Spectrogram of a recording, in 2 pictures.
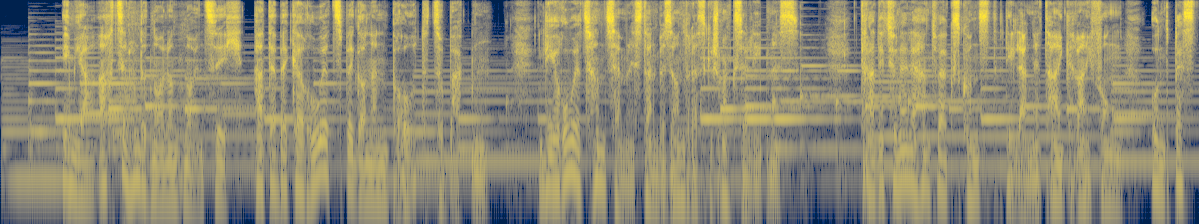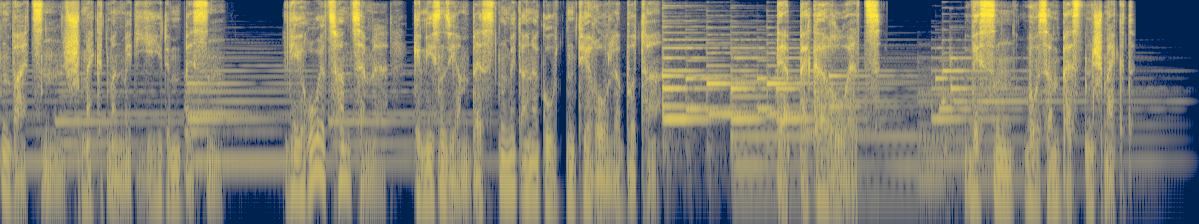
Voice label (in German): Radiospot; wissen wo's am besten schmeckt; Semmel; Bäcker Ruetz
